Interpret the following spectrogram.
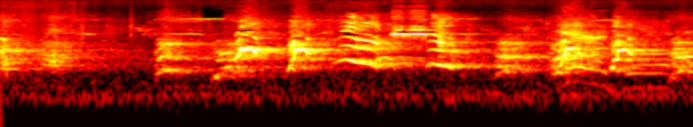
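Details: Golden retriever, eight months old, during retrieving training on short single marks; a run of high, wavering whines and yelps, several short squeaky cries in a row.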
